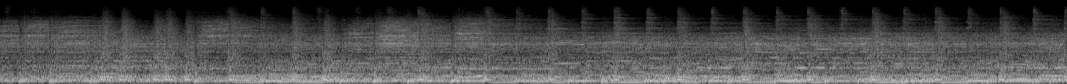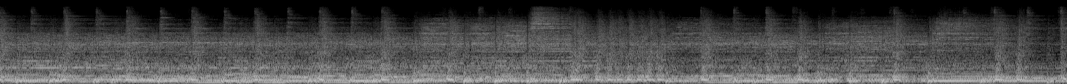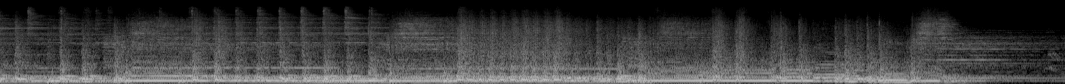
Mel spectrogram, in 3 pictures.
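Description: Live rock band playing an instrumental passage on electric guitars and a drum kit, loud and steady, moving into long held notes in the last third.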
